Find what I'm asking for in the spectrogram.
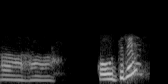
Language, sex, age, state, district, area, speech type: Odia, female, 60+, Odisha, Jharsuguda, rural, conversation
